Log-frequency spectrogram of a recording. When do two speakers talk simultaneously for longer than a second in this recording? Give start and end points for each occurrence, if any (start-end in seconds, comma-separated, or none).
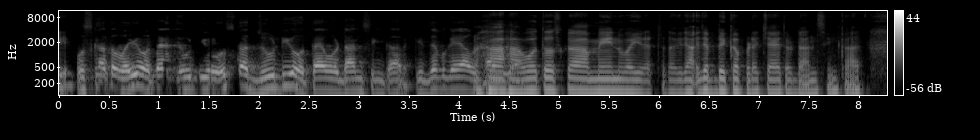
none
